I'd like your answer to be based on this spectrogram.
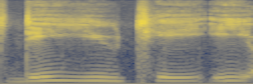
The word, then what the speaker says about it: Duterte: And I'm sure I pronounced that wrong. It's Duterte.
